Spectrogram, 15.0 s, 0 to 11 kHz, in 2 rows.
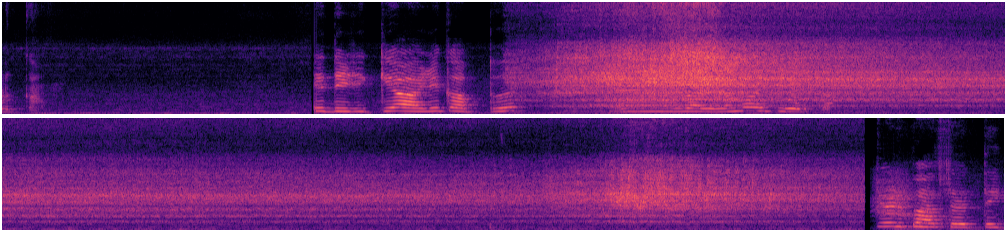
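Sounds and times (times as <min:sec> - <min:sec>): child speaking: 0:00.0 - 0:00.4, 0:02.4 - 0:03.9, 0:04.6 - 0:06.2, 0:14.0 - 0:15.0
sugar and water hissing in pan: 0:03.8 - 0:14.0.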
